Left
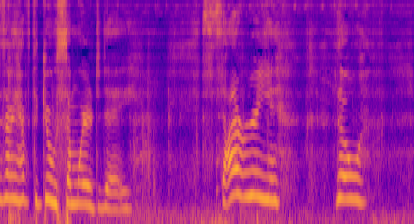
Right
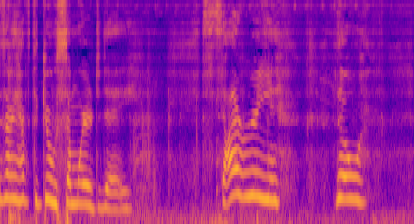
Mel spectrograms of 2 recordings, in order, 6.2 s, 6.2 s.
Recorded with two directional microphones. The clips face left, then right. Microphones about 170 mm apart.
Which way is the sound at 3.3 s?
10° right (ahead or behind).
